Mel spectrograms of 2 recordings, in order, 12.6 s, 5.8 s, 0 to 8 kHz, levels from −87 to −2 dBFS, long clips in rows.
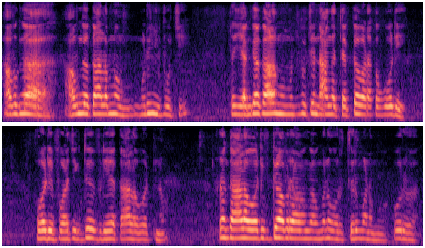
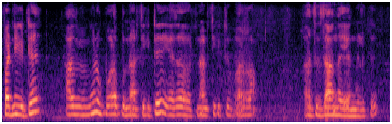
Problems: none marked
